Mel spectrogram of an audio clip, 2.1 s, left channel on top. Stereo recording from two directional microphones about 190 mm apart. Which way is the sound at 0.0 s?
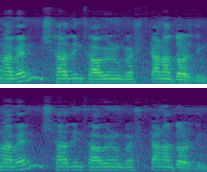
5° right (ahead or behind).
